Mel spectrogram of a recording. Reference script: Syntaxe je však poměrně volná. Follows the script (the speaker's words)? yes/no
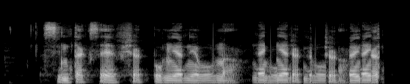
no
